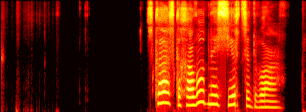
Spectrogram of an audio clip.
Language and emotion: Russian, sad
